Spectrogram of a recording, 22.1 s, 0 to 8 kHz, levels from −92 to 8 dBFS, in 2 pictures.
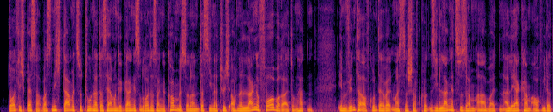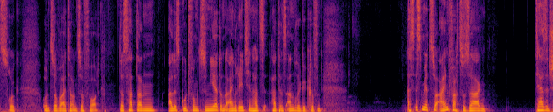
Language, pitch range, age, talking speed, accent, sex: German, 115-145 Hz, 40-59, 180 wpm, German, male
